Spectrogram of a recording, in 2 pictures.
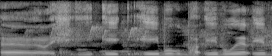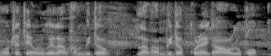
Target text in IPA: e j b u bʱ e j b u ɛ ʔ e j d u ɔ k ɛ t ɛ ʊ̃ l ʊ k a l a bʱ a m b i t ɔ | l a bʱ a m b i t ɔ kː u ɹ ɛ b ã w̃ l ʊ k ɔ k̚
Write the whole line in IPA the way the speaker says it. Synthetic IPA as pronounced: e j b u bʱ e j b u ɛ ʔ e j b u ɔ t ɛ t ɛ ʊ̃ l ʊ k ɛ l a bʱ a m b i t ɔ | l a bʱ a m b i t ɔ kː ɔ ɹ ɛ ɡ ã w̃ l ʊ k ɔ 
